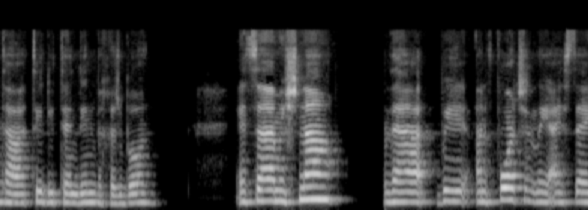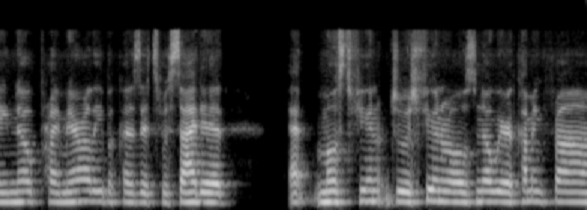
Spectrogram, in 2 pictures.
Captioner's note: in Hebrew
